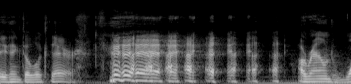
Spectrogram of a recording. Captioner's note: both laughing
